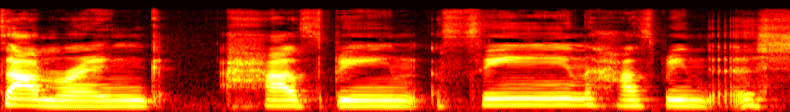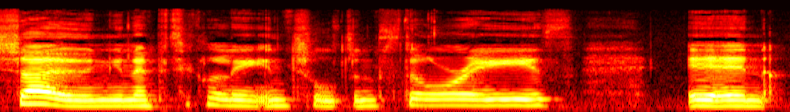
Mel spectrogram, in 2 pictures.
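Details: Adult who stammers, speaking; stammering.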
